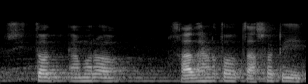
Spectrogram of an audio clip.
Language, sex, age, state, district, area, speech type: Odia, male, 30-45, Odisha, Boudh, rural, spontaneous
